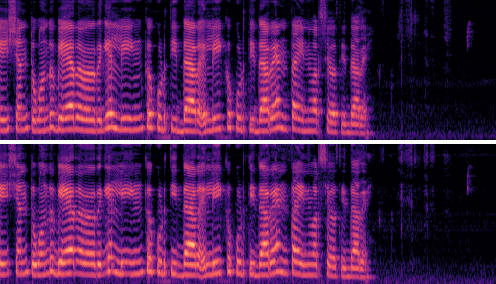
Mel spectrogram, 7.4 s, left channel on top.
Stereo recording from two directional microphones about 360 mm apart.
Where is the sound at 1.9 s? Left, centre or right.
Centre.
